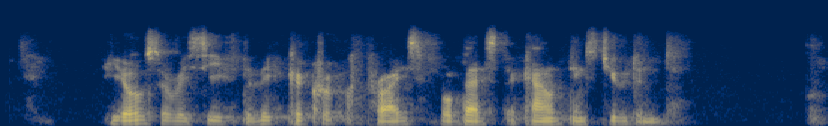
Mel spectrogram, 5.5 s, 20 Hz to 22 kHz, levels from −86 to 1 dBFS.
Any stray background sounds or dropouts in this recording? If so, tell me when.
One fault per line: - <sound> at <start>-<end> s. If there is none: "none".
none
